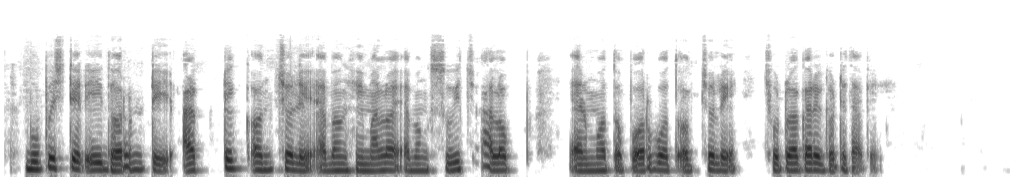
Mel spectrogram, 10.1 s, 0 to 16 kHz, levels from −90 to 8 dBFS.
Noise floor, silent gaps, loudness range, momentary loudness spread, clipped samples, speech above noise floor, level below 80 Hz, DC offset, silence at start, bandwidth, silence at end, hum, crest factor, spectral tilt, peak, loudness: -47 dBFS; none; 3 LU; 7 LU; under 0.1%; 31 dB; -54 dBFS; under 0.1%; 0.25 s; 6 kHz; 1.35 s; none; 16 dB; -10.5 dB/octave; -2 dBFS; -17 LUFS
